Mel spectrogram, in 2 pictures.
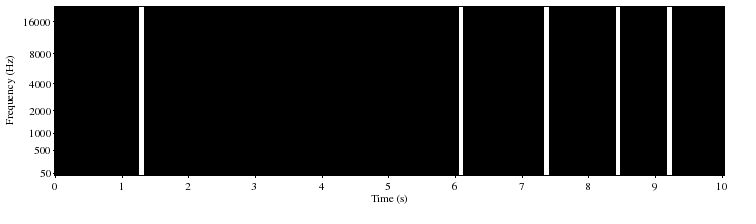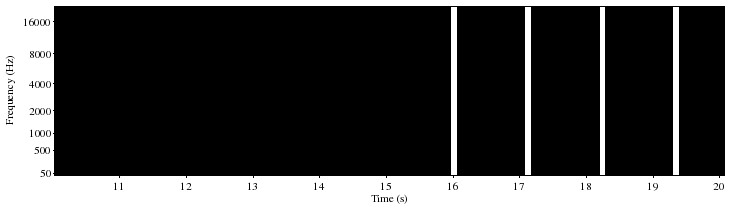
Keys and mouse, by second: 1.1 click, 5.9 click, 6.7 ctrl+c, 7.2 click, 8.2 click, 9.0 click, 15.8 click, 16.5 ctrl+c, 16.9 click, 19.2 click.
